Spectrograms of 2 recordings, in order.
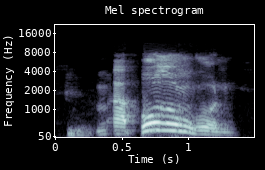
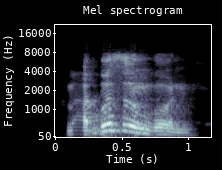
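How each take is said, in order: First: The middle consonant sounds like a D. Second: The middle consonant sounds like a Z. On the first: This is how it is said in some territories. "si marca más la D" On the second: This is how it is said in other territories. "si carga más las Z"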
